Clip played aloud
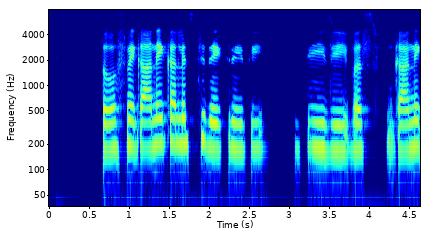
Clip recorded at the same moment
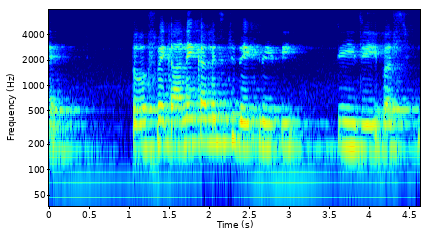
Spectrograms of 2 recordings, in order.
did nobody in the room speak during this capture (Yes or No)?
Yes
